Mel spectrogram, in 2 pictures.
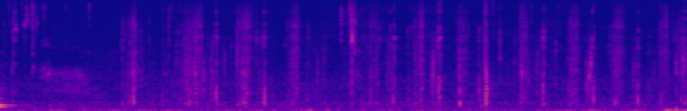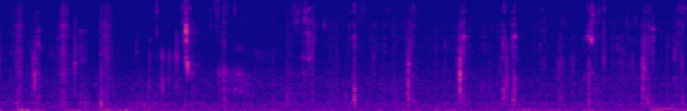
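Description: Close-miked chewing of a mouthful of Caesar salad made with Napa cabbage, with many short, irregular crisp crunches and wet mouth sounds.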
